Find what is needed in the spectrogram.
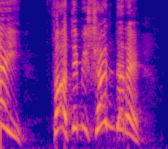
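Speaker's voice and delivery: high, loud, urgent demand; shouting. A narrator's reading. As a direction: yell to be let out at once. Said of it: "gridò il medico". (grido impaziente)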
